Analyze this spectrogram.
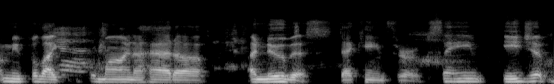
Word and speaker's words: Anubis: And what made it great was she kept on calling the name wrong. She kept on saying Anubis, like Anubi or something like that. And I was like, Oh my did you gosh. say Anubis?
